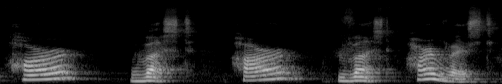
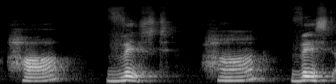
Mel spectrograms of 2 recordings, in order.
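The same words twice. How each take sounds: First: "harvest" with the R sounded, HAR-vust; American "harvest", clear R in the first syllable; American pronunciation. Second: "ha-vist" in two slow parts with no R; British r-less "ha-vist", slowly sounded out; British pronunciation. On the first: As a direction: say "harvest" American-style, slowly split, then joined. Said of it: "if you go to the American way". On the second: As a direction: say "ha-vist" British-style, R dropped, syllables spaced out. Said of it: "if you go to U K way". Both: Shown as a demonstration.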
